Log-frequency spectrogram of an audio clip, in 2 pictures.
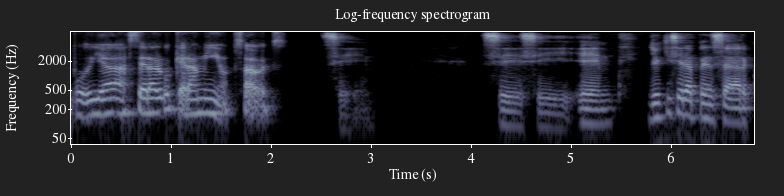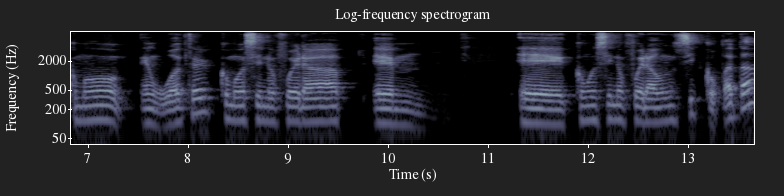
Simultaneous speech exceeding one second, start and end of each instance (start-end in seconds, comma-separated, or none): none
